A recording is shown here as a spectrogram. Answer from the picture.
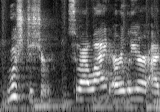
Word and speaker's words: Worcestershire: could correctly pronounce it I always said wish to share some people Worchester Shire I don't say it that way Worcestershire so I lied earlier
